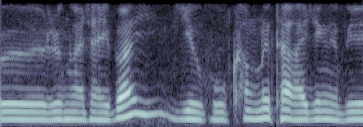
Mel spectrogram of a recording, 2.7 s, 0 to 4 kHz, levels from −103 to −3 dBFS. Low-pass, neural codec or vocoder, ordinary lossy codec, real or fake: 3.6 kHz; codec, 16 kHz, 4 kbps, X-Codec, WavLM features, trained on Multilingual LibriSpeech; none; fake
